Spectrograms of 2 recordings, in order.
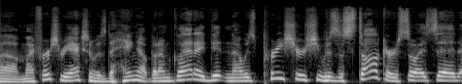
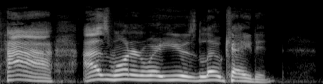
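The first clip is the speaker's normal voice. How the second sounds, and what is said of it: Big Southern US accent. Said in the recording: “this lady with a big southern accent says”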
